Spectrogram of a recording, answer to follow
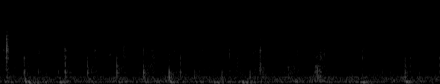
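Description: Faint, irregular small clicks and sticky squelches of a stir stick working a thick, gluey dough of hair conditioner and cornstarch in a bowl.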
